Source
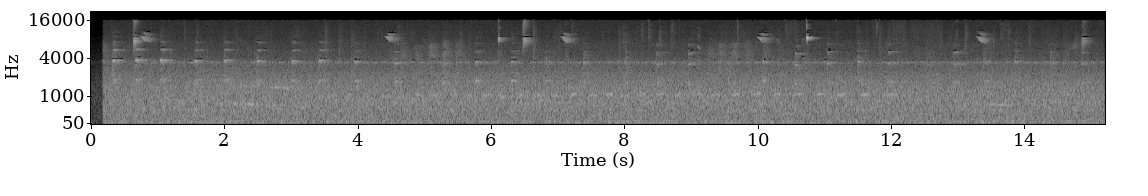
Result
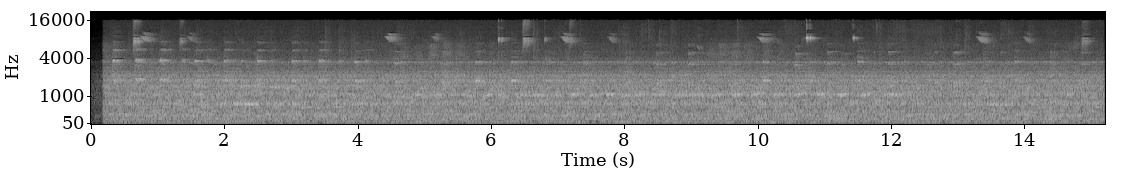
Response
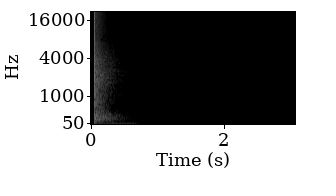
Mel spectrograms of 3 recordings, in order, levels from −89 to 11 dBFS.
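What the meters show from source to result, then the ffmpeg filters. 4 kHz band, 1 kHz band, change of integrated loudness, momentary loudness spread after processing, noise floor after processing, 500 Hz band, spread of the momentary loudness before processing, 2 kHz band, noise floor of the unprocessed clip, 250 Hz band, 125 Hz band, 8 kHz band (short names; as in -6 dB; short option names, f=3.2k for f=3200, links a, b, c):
+2.0 dB, +5.5 dB, +5.0 dB, 3 LU, -22 dBFS, +4.0 dB, 4 LU, +7.0 dB, -27 dBFS, +6.5 dB, +2.0 dB, +1.5 dB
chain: -filter_complex "[0:a]aecho=1:1:51|697:0.596|0.398,asplit=2[a][b];[1:a]atrim=start_sample=2205,lowpass=2.9k[c];[b][c]afir=irnorm=-1:irlink=0,volume=-2.5dB[d];[a][d]amix=inputs=2:normalize=0"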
